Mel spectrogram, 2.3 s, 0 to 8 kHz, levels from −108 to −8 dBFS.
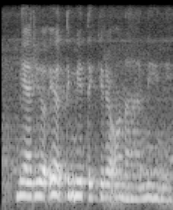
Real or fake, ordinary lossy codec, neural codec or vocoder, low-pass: fake; none; vocoder, 44.1 kHz, 128 mel bands every 256 samples, BigVGAN v2; 7.2 kHz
